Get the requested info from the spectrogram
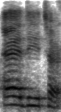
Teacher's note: there's one middle d sir yes editor it's 3 3 syllables so we have editor and the first one is stressed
